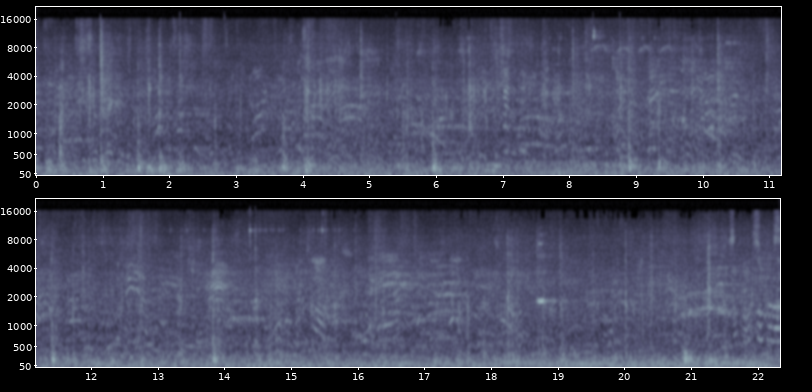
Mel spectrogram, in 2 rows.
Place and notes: Largo do Santuário do Bom Jesus, Braga, Portugal - Lake with boats - Lake with boats
Lake with people sailling small wooden boats, Bom Jesus de Braga Sactuary. Recorded with SD mixpre6 and AT BP4025 XY stereo microphone.
8 September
